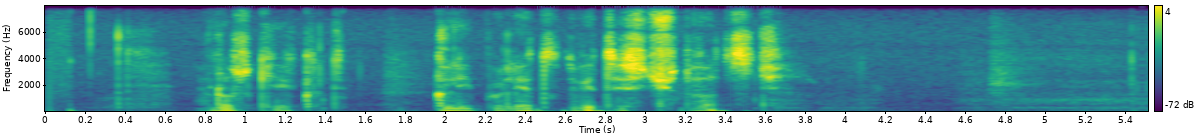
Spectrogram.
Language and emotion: Russian, neutral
